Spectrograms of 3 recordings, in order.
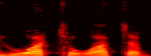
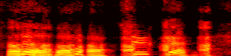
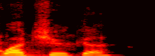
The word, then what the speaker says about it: Huachuca: I want to say Huachuacha, but that's not it. Huachuca.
